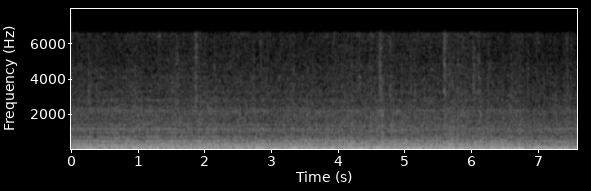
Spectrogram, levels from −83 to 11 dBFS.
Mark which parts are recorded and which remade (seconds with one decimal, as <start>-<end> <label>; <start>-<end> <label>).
0.0-1.3 recorded; 1.3-5.5 remade; 5.5-6.1 recorded; 6.1-7.6 remade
